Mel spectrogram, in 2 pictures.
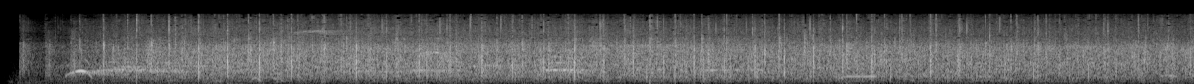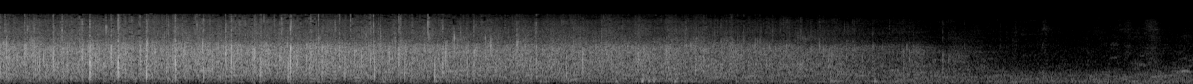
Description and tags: applause int large crowd church5
crowd, int, large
